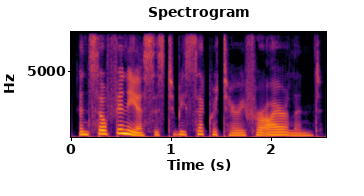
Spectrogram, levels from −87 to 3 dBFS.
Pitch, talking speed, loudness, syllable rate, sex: 205 Hz, 210 wpm, -18 LUFS, 6.3 syllables/s, female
